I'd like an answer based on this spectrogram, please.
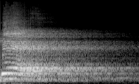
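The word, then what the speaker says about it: badge: भी रूल है कि अगर डी के बाद जी आए तो डी साइलेंट होता है जैसे बी ए डी जी ई बैड ई डी जी ई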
